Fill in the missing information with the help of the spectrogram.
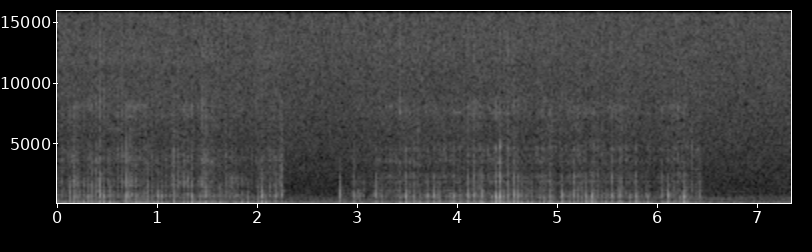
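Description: Metal tweezers scratch the textured top of a hollow, mint-green quilted hard plastic vanity case, making a rapid, dense run of gritty scrapes with a deep, hollow low-end rumble and a faint tone near 715 Hz. The scratching eases briefly around the two-second mark, picks back up, and fades to a quieter rasp in the last second.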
